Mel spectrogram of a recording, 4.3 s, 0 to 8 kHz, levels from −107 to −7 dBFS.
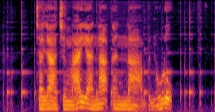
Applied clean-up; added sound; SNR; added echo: neural mask model RNNoise.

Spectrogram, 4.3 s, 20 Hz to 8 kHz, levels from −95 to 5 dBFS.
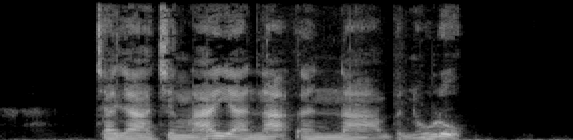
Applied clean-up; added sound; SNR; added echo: neural mask model Resemble Enhance denoiser.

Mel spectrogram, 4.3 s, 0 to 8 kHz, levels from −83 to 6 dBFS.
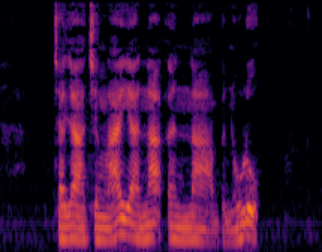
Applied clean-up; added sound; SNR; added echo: none; none; none; none.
